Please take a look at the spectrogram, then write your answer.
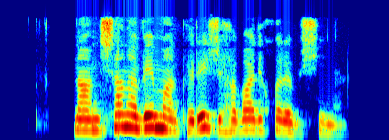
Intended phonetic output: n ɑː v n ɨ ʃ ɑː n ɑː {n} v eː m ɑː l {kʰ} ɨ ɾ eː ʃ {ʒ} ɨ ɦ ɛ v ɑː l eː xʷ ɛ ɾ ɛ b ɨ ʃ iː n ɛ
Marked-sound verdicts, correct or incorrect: incorrect: none, incorrect: pʰ, correct

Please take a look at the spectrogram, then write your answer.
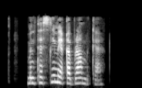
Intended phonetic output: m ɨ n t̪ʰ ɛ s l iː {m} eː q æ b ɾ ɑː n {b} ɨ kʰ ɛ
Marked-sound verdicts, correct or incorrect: correct, correct

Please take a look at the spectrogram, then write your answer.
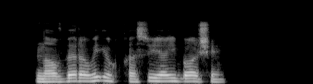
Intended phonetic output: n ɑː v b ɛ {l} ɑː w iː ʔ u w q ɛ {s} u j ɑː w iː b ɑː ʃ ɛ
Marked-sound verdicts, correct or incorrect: incorrect: ɾ, correct

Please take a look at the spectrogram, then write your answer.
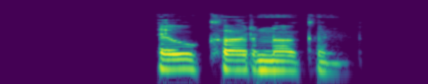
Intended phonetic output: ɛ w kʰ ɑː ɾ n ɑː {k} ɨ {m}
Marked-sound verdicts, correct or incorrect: correct, incorrect: n

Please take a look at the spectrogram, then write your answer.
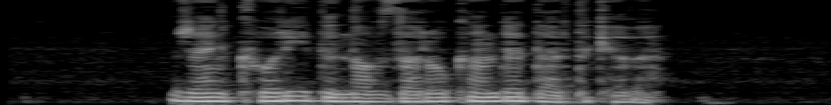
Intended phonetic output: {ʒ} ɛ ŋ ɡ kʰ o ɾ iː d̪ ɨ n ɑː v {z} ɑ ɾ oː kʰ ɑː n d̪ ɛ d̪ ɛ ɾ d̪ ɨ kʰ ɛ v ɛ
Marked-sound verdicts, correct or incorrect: correct, correct

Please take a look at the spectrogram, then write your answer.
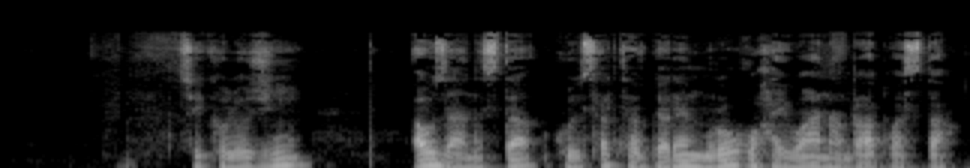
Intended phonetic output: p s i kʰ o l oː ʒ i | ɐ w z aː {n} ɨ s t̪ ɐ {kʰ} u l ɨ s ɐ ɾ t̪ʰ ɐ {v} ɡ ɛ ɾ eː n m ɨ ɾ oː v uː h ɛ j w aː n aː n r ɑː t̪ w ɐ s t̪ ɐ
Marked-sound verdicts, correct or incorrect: correct, correct, correct

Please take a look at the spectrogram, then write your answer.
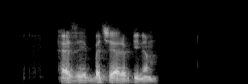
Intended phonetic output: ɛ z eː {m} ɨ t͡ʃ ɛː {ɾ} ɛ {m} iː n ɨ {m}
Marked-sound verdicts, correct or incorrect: incorrect: b, correct, incorrect: b, correct

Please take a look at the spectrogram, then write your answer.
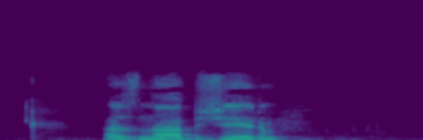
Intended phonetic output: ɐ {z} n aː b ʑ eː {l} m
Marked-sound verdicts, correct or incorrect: correct, incorrect: ɾ

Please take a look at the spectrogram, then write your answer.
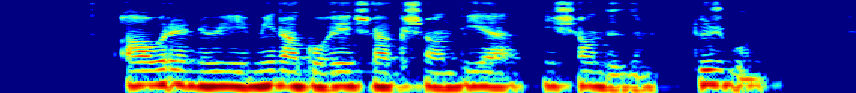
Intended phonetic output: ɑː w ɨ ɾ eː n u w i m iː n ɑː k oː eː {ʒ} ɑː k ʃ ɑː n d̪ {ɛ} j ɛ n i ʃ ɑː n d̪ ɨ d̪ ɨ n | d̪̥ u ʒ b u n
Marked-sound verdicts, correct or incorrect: incorrect: ʃ, incorrect: i

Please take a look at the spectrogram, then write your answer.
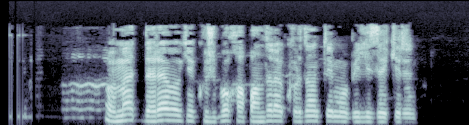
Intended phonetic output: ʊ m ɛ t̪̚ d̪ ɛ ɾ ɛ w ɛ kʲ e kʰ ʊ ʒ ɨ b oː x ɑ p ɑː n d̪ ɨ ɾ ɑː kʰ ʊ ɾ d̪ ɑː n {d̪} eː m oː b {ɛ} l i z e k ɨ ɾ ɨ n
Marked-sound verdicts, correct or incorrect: incorrect: t̪, incorrect: i

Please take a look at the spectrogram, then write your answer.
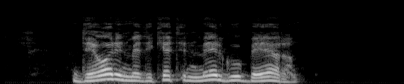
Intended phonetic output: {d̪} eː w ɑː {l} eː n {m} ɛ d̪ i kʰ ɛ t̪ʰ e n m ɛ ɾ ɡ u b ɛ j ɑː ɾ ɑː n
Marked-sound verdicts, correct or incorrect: correct, incorrect: ɾ, correct

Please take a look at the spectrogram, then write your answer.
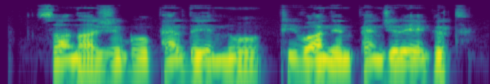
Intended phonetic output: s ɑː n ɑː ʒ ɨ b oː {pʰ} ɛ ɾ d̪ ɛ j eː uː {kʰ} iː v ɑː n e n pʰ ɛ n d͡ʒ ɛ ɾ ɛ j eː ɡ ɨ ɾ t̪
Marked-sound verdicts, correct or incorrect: correct, incorrect: pʰ

